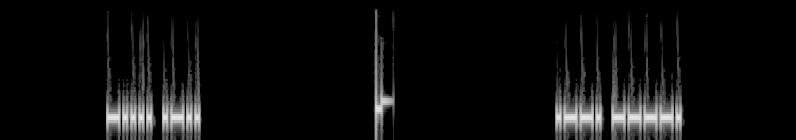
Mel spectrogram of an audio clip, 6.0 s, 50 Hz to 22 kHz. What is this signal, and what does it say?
Morse code, heard as a keyed tone, about 40 wpm, 700 Hz. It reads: 6 L P 9
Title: Single-Letter Single-Number 40wpm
